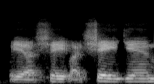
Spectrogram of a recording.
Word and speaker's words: Segun: Segun, like what's shaking?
